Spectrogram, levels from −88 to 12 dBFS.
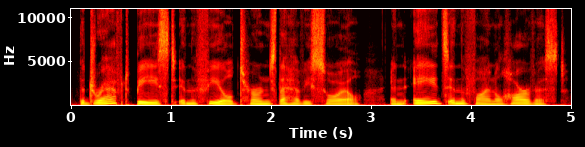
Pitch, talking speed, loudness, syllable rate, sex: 160 Hz, 190 wpm, -18 LUFS, 4.2 syllables/s, female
